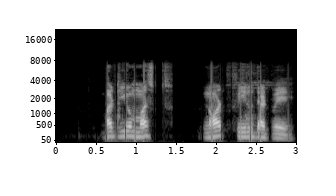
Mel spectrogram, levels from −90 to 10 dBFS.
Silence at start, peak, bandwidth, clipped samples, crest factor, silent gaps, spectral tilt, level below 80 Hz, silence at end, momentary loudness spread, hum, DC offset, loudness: 0.65 s; -2 dBFS; 7.8 kHz; under 0.1%; 18 dB; none; -5.5 dB/octave; -54 dBFS; 0.1 s; 6 LU; none; under 0.1%; -20 LUFS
